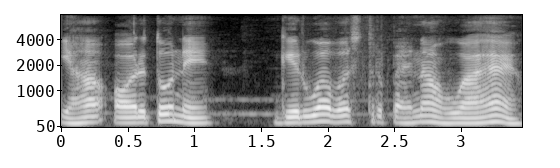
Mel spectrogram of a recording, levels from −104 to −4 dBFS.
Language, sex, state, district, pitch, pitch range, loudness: Hindi, male, Chhattisgarh, Bastar, 155 Hz, 145-175 Hz, -18 LUFS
